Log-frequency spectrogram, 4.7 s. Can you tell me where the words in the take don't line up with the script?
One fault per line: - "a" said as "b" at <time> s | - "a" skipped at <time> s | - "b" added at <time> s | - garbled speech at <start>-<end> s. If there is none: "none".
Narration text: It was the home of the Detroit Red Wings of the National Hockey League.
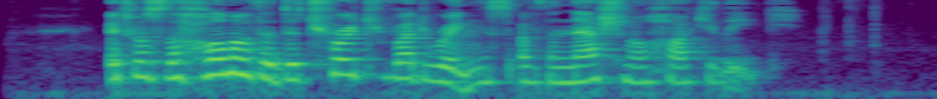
none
